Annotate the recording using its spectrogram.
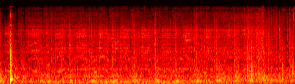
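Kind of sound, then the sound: vehicle, boat engine starting up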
